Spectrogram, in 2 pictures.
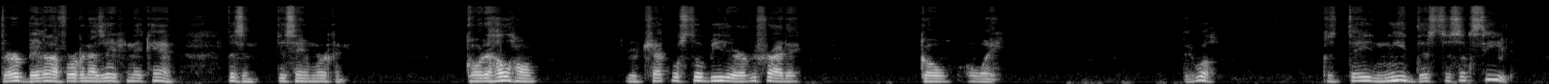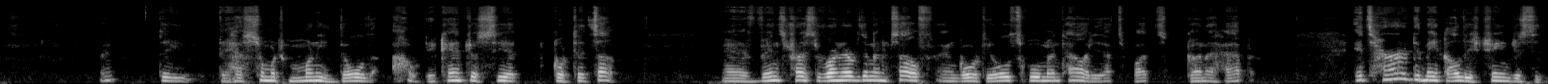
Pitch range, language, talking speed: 135-180 Hz, English, 150 wpm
